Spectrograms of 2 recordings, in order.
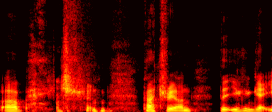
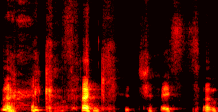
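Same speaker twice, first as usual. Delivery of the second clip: giggly, laughing through words, pitched up; 5 semitones higher than usual. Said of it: "I'm sorry for laughing through that".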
